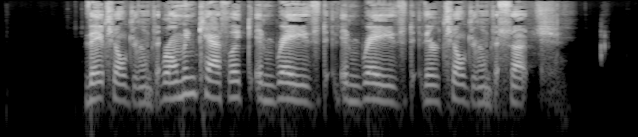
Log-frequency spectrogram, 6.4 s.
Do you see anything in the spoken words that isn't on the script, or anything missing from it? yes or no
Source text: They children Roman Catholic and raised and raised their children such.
no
